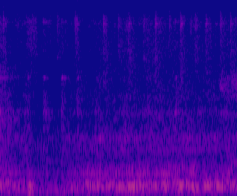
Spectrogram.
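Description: A bicycle crank spins and ticks freely.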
